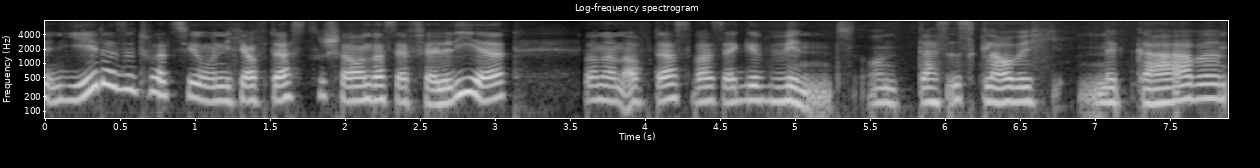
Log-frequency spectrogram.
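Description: A guest on a radio talk show tells an old fairy tale with lively energy and quick asides. The voice is mid-pitched and sits in a dry studio. The sound is a little dull and muffled in the highs. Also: no room sound. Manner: lively storytelling, with brief laughs and quick asides. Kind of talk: retelling a fairy tale and reflecting on it.

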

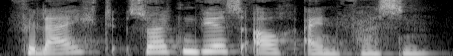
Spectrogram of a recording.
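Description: A woman's voice: medium pitch, animated, moderate pace, close to an everyday voice. Sensible helpful girl, read by a woman, suggesting, storybook reading.

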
